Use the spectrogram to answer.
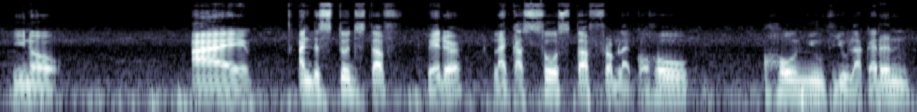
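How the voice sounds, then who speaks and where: A man's voice: medium pitch, fairly bright tone, slight background noise. A young man vlogging casually. He talks in slang, with a stutter and frequent restarts. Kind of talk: casual storytelling to camera.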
